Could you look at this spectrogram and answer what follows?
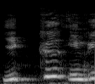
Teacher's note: இக்கு இங்கு நாவின் முதல் அன்னத்தின் அடை.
